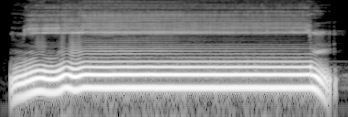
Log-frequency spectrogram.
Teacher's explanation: Huruf mim tidak ada harakat maka baca huruf aslinya mim. Yang ada hanya tanda mad. Panjangkan enam harakat.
